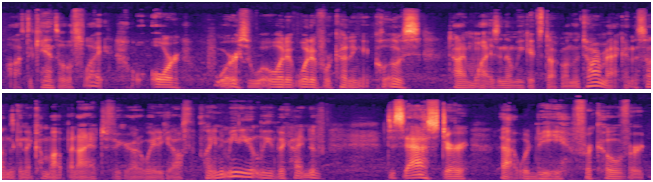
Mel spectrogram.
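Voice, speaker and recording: Man acting as a nervous vampire boyfriend, low gravelly voice. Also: darkish tone, slight background noise, full character voice. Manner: halting, stammering, rambling anxiously, often dropping to breathy murmurs. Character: nervous, self-deprecating immortal male vampire boyfriend, affectionate. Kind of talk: intimate boyfriend roleplay audio acting.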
